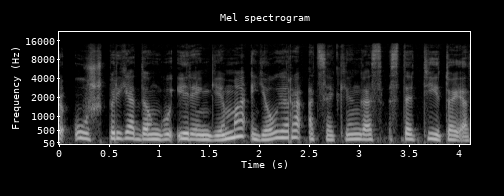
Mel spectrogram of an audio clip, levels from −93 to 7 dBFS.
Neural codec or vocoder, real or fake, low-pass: none; real; 14.4 kHz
